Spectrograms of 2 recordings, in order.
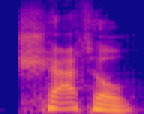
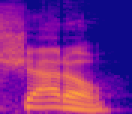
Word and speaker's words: chattel: the historic severity of chatow slavery not Shadow for the Chatters who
